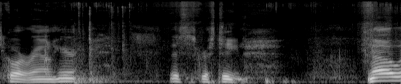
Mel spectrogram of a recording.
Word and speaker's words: Christeen: as our Christeen, and it's spelled different than the movie car. The last 4 letters are T-E-E-N, Christine. You know, like a teenager, but not meaning anything to do with a teenager, of course, but Christine.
